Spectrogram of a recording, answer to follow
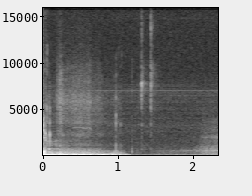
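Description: A few faint clicks, like a computer mouse being clicked, over quiet room noise, with a low rumble fading out during the first second.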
